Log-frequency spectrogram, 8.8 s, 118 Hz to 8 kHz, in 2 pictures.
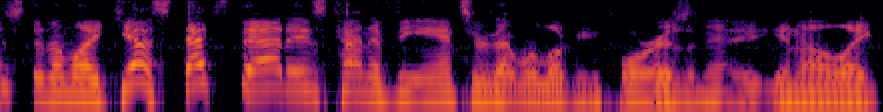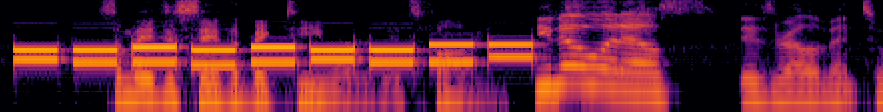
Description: DTMF, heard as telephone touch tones, dialled by machine, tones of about 220 ms, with speech in English. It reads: 74515746#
